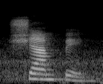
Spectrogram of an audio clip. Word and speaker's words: champagne: When GN come together, it will make a sound of N. It means G will be silent. Nat. What is it? Nat. Nom. Nom. Champagne.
